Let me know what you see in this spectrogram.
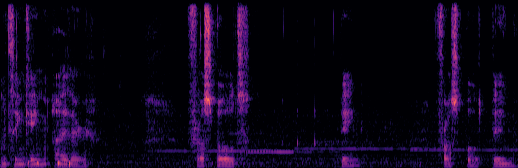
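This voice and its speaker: Amid audible room echo and music in the background, a man speaks at medium pitch and a very slow pace, in flat, monotone intonation with long, frequent pauses. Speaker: gaming video creator. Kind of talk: gameplay commentary. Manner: soft-spoken.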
